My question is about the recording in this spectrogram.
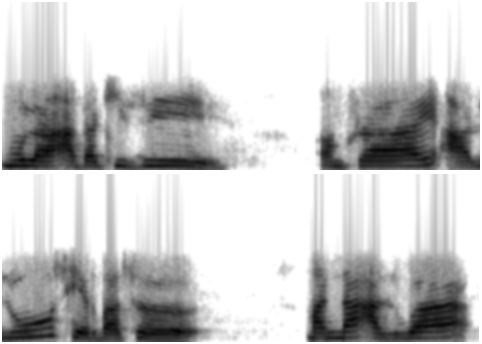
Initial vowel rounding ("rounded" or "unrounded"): rounded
